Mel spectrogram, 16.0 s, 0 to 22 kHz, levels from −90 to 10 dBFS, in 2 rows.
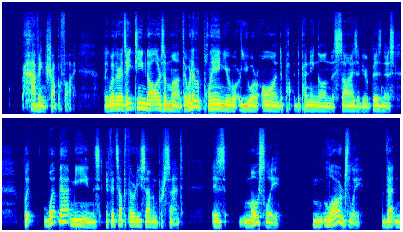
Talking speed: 125 wpm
